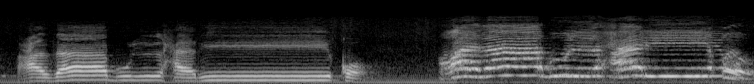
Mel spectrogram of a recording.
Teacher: یہ را باریک ہوگا اس لیے کہ نیچے کسرہ ہے اور قاف ساکن کر رہے ہیں لہذا اس کی صفت قلقلہ ادا کریں گے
